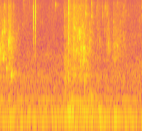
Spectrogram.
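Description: Running water from a tap rinsing cut, opened-up leeks, a soft splashing flow with a few drips and clinks, close by and without speech.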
